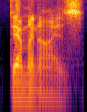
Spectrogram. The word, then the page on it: demonize: American English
